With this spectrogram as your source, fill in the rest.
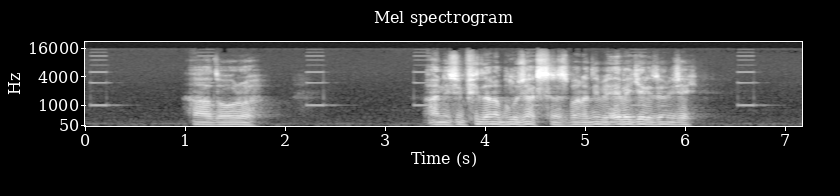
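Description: A man speaks weakly and slowly, close by.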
